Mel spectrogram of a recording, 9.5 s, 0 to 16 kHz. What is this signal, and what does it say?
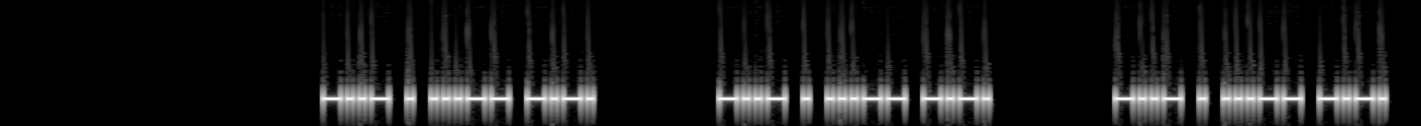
Morse code, heard as a keyed tone, about 30 wpm, 700 Hz. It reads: XE3C XE3C XE3C
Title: DXCC-100 Call Signs - 4 Characters - Repeated 3x - 30wpm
